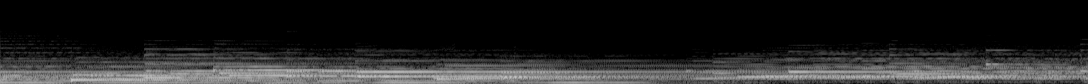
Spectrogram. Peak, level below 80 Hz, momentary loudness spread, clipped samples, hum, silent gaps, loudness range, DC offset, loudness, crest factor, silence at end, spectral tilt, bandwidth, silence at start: -8 dBFS; -42 dBFS; 9 LU; under 0.1%; none; none; 5 LU; under 0.1%; -24 LUFS; 14 dB; 0 s; -12.5 dB/octave; 3.2 kHz; 0 s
